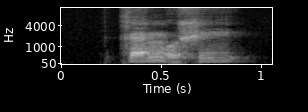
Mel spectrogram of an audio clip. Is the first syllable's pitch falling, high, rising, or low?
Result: rising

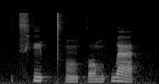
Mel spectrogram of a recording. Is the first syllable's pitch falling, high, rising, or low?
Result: high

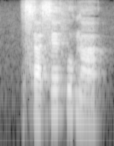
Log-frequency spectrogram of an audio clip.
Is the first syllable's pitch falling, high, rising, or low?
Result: low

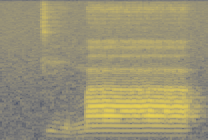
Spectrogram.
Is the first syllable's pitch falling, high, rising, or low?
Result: low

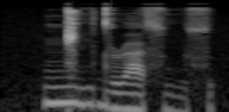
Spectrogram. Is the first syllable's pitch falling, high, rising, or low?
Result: high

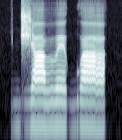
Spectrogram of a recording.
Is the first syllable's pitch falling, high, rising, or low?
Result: low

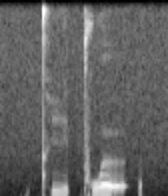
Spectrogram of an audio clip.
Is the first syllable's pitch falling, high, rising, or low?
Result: low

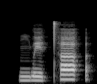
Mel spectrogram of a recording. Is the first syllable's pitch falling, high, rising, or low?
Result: low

